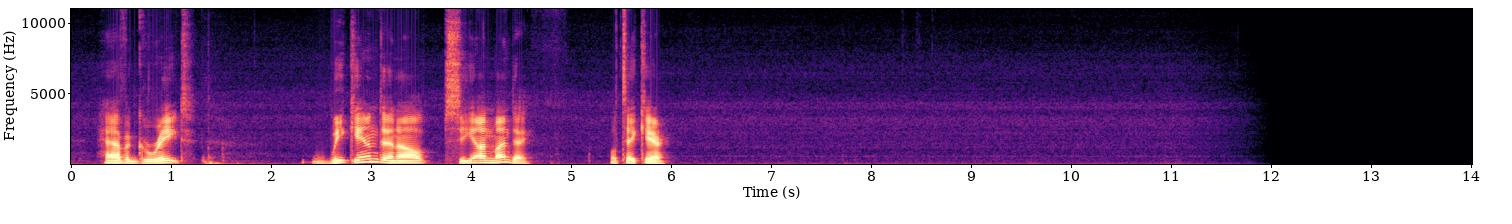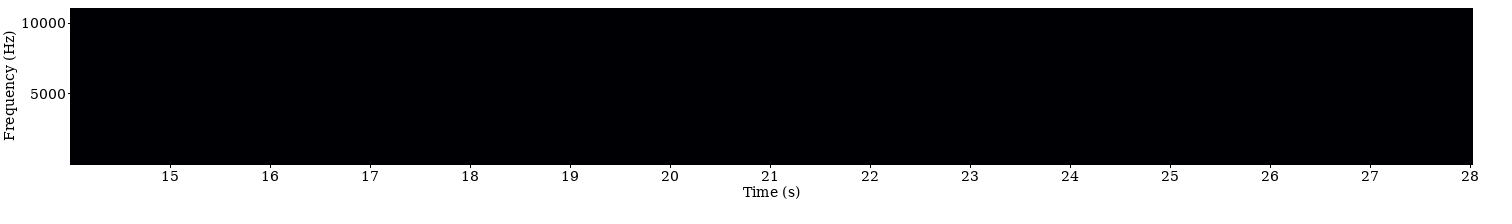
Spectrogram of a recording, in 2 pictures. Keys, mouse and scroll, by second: 0.0 middle click, 0.0 shift+middle click.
